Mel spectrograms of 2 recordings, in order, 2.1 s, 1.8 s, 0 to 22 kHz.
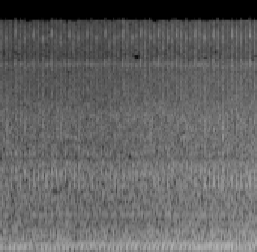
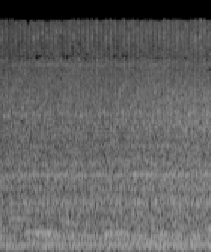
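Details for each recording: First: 2015 Ford Ka 1.5 Sigma, low power and hard morning starts after a timing belt job; steady idle with a dull, slightly uneven low pulse and heavy hiss; oscilloscope tooth count shows cam timing out of sync; ignition advance near zero. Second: 2015 Ford Ka 1.5 Sigma, previously hard to start in the morning and low on power after a timing belt job; after cam timing checked, steady even idle, smooth low hum, no knocks or misses; now starting well in the morning.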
